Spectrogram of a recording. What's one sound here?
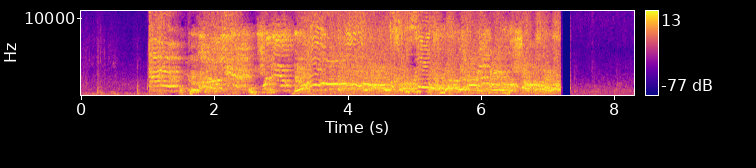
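A cockatoo screeches loudly and harshly.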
